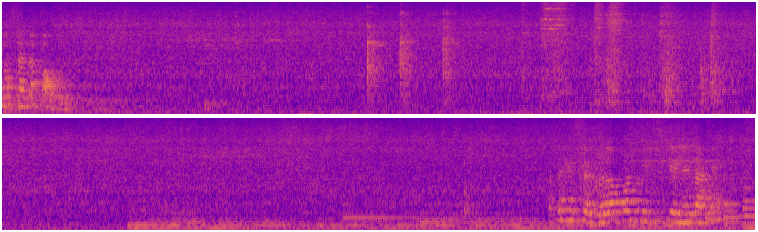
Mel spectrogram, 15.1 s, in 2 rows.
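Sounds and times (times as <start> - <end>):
beans sizzling in oil: 0.0 - 15.0
spoon and spatula clinking on pan: 5.2 - 6.3.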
